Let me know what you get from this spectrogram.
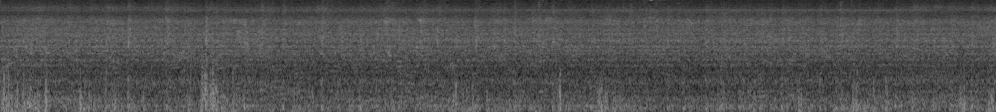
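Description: Passenger train running through a station, heard from aboard: a steady low rumble of wheels on the track, with a few sharp knocks about two and six seconds in.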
